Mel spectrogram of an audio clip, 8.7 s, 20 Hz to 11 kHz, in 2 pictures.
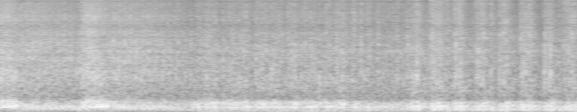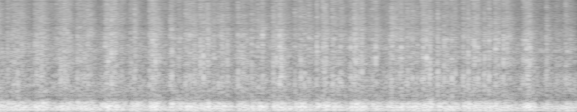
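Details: Pontiac 400 V8 in a T37 build after the valves were readjusted, with fresh rings not yet seated: a steady, even lope with no ticking or knocking, a healthy idle.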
